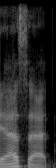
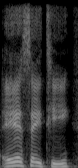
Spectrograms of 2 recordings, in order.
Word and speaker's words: ASAT: Somebody said they hate it when I say ASAT. I say it like ass hat.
